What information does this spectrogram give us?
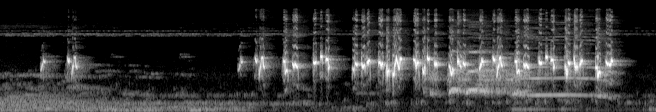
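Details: A yellow-vented bulbul used as a lure for fighting song: two isolated chirps, near silence, then an accelerating run of loud, busy chattering notes to the end.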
